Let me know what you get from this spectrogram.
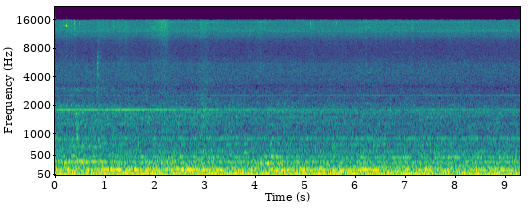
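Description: Electric passenger train running, heard from inside the carriage: a steady rumble of wheels on the track with a steady low hum.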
